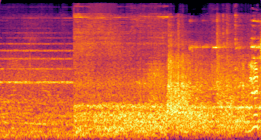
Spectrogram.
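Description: A Moscow subway train rumbles into the station, its roar and rattling wheels swelling loud and steady, with a rising metallic whine partway through.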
